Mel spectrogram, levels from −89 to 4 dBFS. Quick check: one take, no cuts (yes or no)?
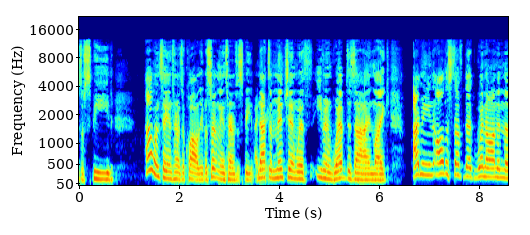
no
